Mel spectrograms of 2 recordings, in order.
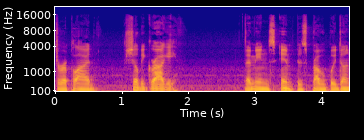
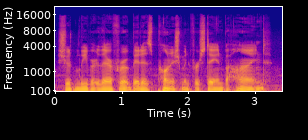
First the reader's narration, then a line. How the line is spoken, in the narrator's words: Gru grumbled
